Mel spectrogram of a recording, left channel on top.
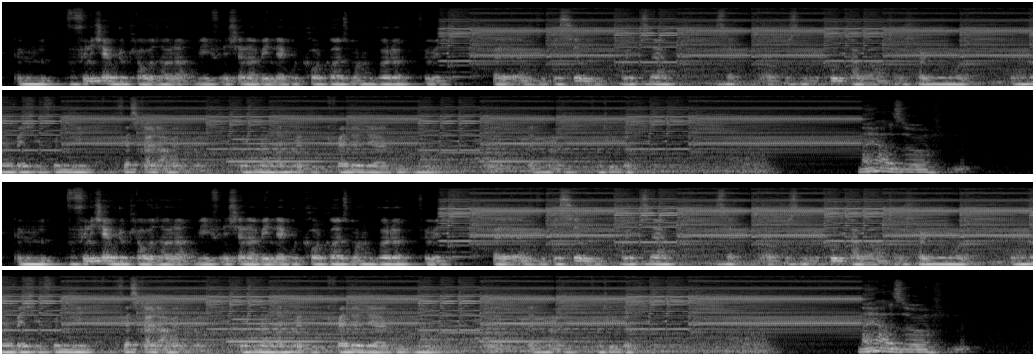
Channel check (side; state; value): left; quieter; 3.7 dB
